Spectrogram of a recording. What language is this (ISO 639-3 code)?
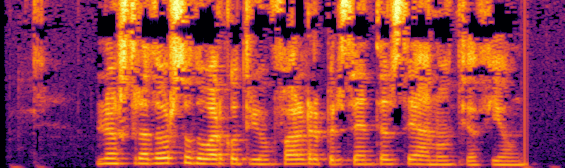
glg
